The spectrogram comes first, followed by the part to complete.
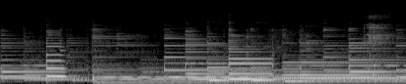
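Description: Acoustic guitar music with picked notes and chords, under a pause in the talk.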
